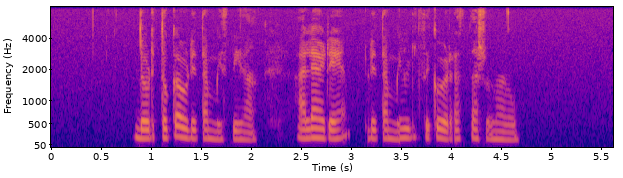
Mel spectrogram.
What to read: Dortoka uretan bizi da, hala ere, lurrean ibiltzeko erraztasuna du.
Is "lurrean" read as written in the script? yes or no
no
